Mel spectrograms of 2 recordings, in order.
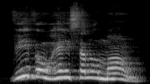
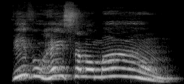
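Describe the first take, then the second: First: Raised, louder royal acclamation; proclaimed shout. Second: Crowd's shout. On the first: King Davi ordering what to shout, proclaiming loudly. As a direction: call it out higher and louder, briefly. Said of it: "e gritem". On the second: All the people hailing the new king, shouting. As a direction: cry it out like a whole crowd, stretching the end. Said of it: "todo o povo gritou". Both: A narrator's reading.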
